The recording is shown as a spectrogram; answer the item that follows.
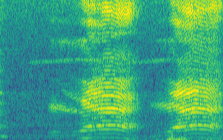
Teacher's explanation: அந்த அன்னத்துக்கு அடியில போயிடுறோம் நாக்கு வருடுது அந்த நாக்கின் நுனி வருது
